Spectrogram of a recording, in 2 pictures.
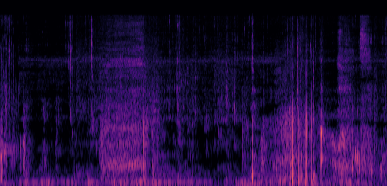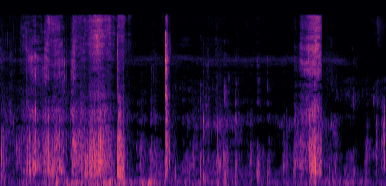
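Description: Close-miked eating sounds: a man chewing pieces of chicken with his mouth, irregular wet smacks and slurps, with a sharp click about eight seconds in.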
